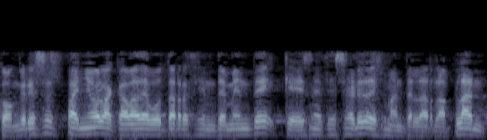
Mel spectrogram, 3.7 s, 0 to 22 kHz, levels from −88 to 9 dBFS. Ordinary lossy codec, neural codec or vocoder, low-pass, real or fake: none; none; 5.4 kHz; real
